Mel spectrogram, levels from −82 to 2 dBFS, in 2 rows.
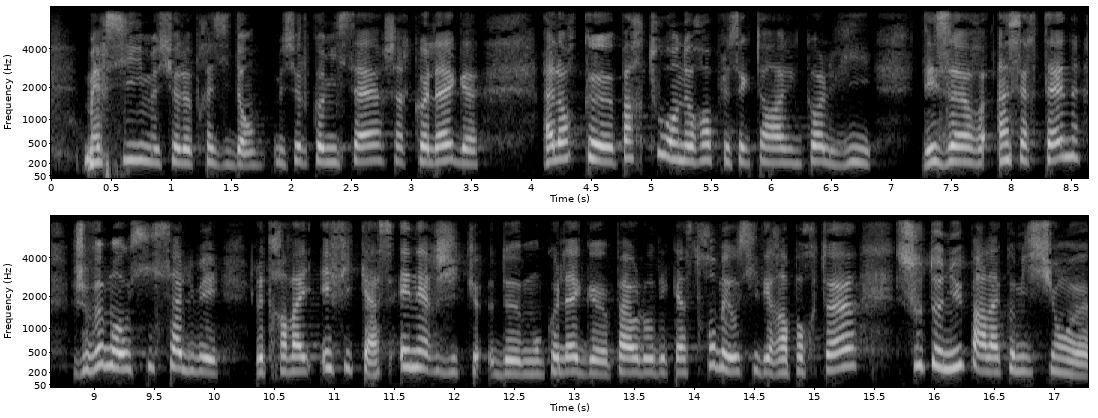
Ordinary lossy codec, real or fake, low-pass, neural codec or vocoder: none; real; 7.2 kHz; none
